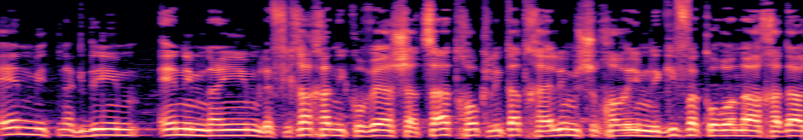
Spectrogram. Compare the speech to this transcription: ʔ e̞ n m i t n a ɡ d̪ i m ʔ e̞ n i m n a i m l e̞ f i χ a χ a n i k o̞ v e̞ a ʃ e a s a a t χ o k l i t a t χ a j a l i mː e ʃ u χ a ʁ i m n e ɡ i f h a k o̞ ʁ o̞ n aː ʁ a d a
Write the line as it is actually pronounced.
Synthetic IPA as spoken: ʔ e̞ n m i t n a ɡ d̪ i m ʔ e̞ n i m n a i m l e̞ f i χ a χ a n i k o̞ v e̞ a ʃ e a t͡s a a t χ o k l i t a t χ a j a l i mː e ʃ u χ a ʁ i m n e ɡ i f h a k o̞ ʁ o̞ n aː χ a d a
